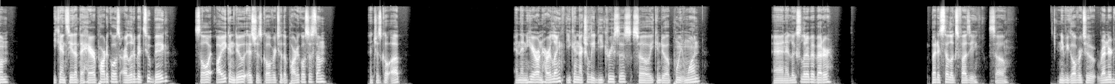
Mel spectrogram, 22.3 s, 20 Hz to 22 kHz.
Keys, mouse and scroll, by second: 1.8-2.9 scroll up 4, 2.9-6.0 scroll down 2, 14.8-17.8 middle drag, 19.8-21.9 drag, 21.9 middle click.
